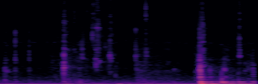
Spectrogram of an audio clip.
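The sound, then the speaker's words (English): Someone sips a drink: a couple of soft, wet slurping noises, the last one louder and fuller, over a low, steady background hum with no talking. “Let me sip my drink to this.”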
